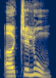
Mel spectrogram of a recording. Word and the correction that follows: Chilume: I hope I'm pronouncing the name correctly. – It's pronounced Chilume.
